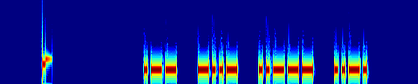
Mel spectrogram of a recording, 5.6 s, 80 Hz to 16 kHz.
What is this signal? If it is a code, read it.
Morse code, heard as a keyed tone, about 25 wpm, spaced as for 18 wpm, 700 Hz. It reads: WX2F
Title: USA Call Signs - 4 Characters - 2x Character Spacing - 25wpm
